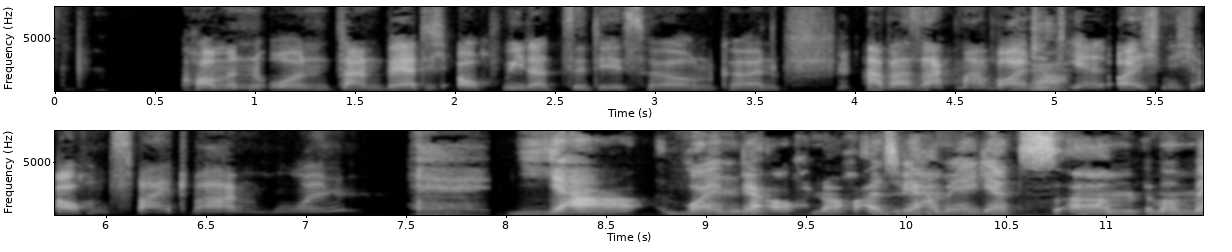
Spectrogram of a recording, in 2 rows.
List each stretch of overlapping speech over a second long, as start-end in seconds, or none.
none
